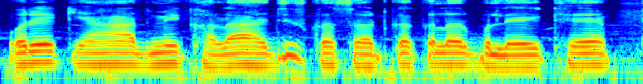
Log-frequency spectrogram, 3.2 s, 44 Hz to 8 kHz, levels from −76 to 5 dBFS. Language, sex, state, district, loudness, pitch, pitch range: Hindi, male, Jharkhand, Ranchi, -15 LUFS, 150 Hz, 140-155 Hz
